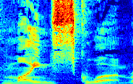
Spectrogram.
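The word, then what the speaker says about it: Mindsquirm: Well, okay, it is mind squirm. Right now, I'm going to one word.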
